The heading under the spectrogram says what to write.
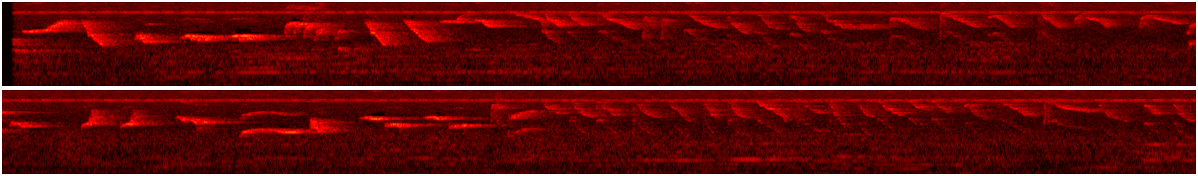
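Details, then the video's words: White-eye (pleci) in a fast, continuous twittering song of high, thin chirps and trills, pouring out in long runs with brief pauses, over a steady low background hum. "pleci wiksar"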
